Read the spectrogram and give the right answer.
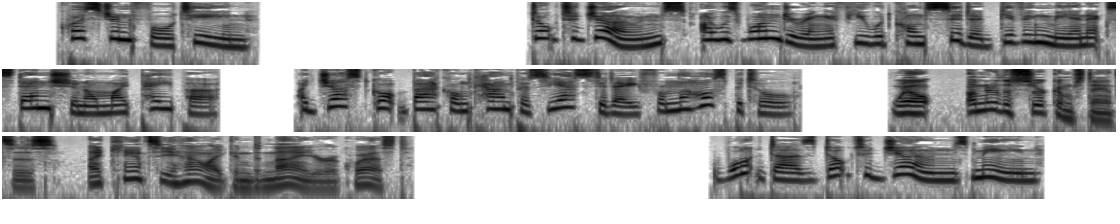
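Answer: He will give the student an extension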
